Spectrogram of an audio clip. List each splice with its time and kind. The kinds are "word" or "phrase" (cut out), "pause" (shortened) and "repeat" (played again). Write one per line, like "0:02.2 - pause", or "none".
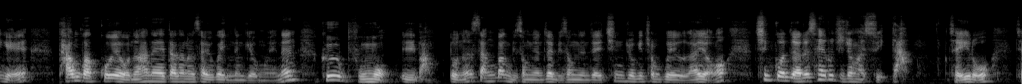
none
